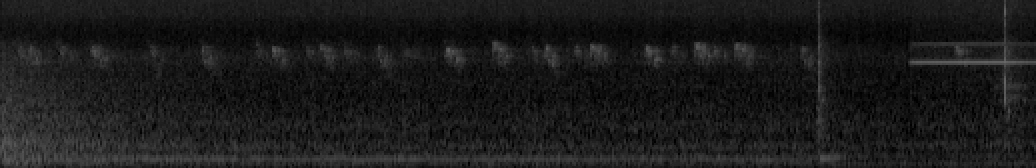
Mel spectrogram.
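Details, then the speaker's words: Window air conditioner in cool mode on an off-grid solar inverter; fan running, the compressor tries to start and can't. Low steady hum about eight seconds, then click and high beep as the inverter goes into overload safety shutdown; crickets behind. "okay so the compressor tried to start up it couldn't if you can hear that in the background that's the inverter that is in shutdown mode right now so it's not powering anything that's the safety shutdown"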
